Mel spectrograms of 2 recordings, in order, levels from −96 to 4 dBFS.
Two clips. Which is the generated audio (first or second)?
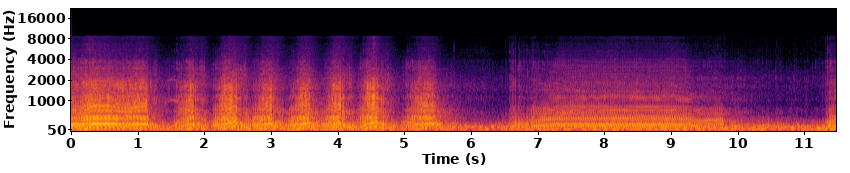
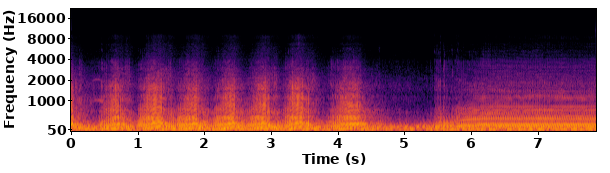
first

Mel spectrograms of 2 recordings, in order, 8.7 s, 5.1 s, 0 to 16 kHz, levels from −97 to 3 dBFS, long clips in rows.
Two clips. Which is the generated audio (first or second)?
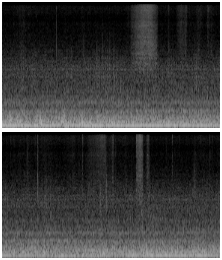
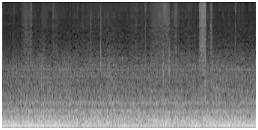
first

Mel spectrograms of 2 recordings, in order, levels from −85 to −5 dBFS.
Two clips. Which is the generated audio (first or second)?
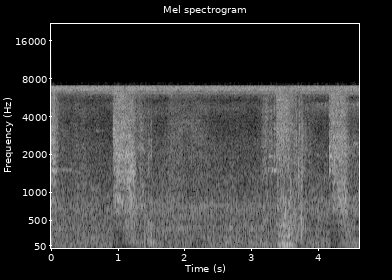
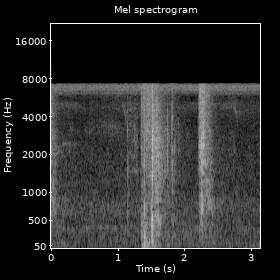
first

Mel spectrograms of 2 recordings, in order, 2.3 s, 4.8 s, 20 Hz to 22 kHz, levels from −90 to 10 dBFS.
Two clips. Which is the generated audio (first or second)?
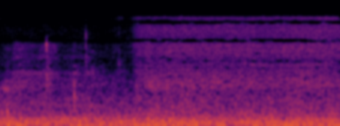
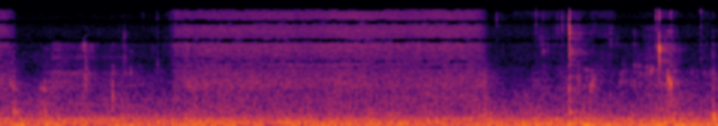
first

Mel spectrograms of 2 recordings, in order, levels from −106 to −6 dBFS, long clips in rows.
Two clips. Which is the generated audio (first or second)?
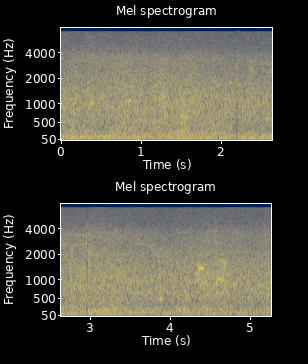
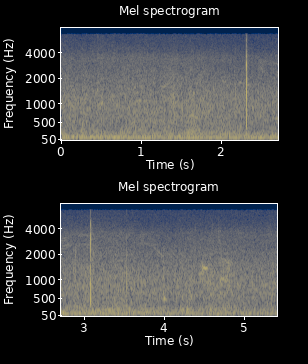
first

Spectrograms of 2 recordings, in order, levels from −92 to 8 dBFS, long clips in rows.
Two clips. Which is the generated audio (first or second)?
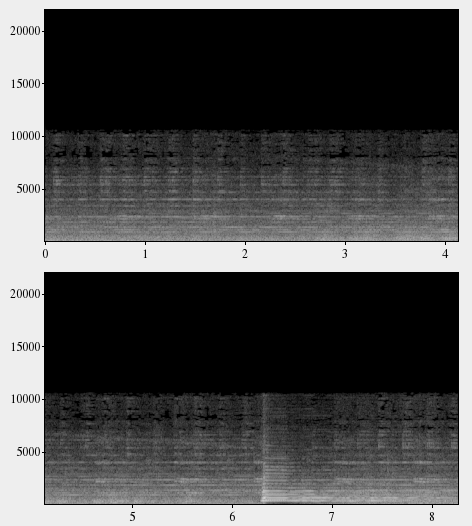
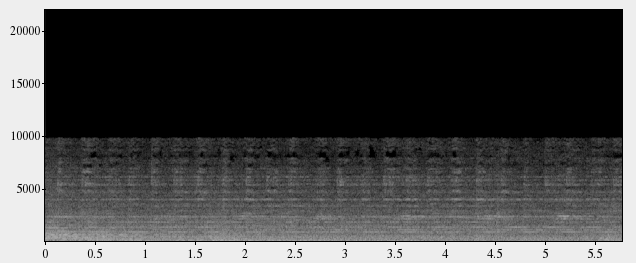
second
